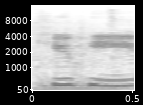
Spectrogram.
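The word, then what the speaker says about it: Kewpie: have this q p it says pronounce q p mayonnaise japanese style mayonnaise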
